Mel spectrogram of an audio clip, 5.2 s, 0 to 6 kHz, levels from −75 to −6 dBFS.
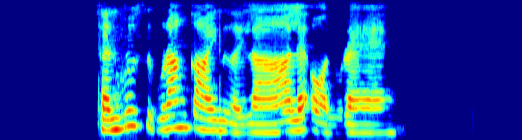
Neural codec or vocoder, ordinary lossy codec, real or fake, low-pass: none; none; real; 5.4 kHz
